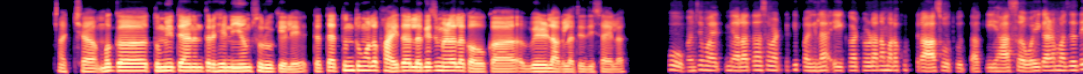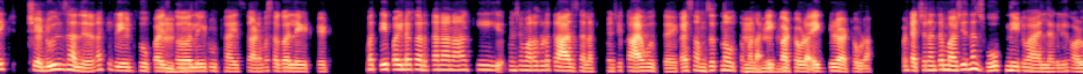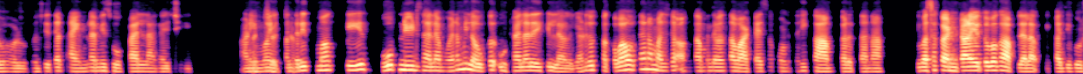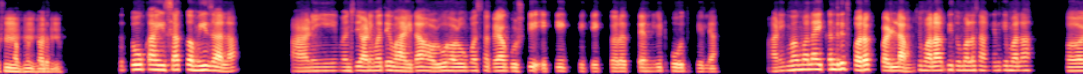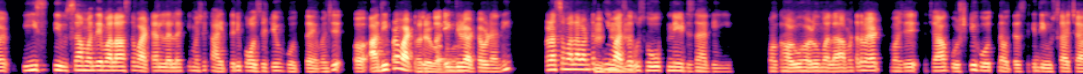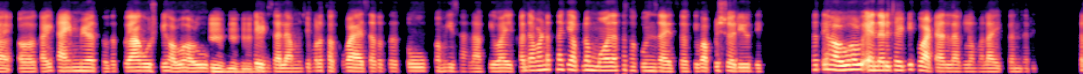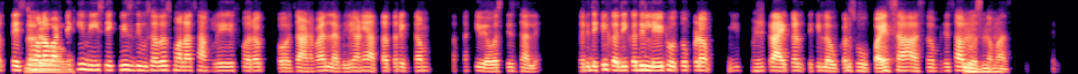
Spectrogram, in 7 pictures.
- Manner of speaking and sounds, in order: other background noise; in English: "पॉझिटिव्ह"; in English: "एनर्जेटिक"; tapping
- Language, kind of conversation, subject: Marathi, podcast, सकाळी तुम्ही फोन आणि समाजमाध्यमांचा वापर कसा आणि कोणत्या नियमांनुसार करता?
